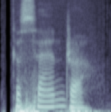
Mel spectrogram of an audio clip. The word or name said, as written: cassandra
